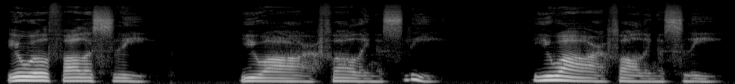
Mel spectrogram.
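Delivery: a hypnotist droning the subject into sleep; hypnotic command. A narrator's reading. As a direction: lull him under with each word.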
